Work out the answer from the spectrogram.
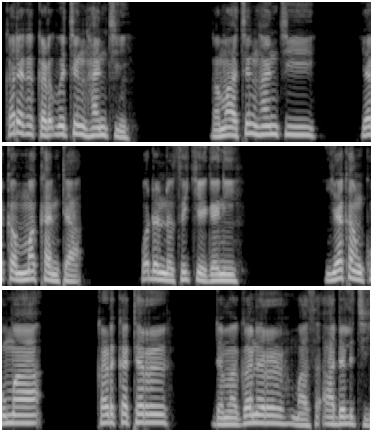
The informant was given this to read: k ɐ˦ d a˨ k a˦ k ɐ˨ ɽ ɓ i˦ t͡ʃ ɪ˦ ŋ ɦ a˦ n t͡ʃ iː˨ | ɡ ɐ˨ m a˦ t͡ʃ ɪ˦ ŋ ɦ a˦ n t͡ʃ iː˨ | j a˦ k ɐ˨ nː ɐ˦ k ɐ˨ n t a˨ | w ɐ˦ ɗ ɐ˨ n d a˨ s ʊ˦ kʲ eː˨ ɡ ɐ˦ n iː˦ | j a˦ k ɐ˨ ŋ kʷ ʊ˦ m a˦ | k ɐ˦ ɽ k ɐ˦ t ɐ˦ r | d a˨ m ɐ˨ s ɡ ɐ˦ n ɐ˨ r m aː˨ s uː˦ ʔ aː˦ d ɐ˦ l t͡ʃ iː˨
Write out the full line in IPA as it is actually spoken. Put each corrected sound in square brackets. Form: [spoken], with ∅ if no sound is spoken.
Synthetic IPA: k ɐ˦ d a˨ k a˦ k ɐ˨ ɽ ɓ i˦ t͡ʃ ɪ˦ ŋ ɦ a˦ n t͡ʃ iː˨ | ɡ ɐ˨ m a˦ t͡ʃ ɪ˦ ŋ ɦ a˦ n t͡ʃ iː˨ | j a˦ k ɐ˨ [mː] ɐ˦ k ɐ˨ n t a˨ | w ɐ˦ ɗ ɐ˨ n d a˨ s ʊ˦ kʲ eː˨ ɡ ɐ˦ n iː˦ | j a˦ k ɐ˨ ŋ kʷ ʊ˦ m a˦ | k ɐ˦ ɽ k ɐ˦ t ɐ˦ r | d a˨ m ɐ˨ [∅] ɡ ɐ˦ n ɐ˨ r m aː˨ s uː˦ ʔ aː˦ d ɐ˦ l t͡ʃ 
